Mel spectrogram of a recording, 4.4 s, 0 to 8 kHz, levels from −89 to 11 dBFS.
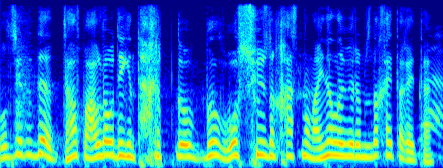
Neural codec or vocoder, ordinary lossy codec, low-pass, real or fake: none; none; 7.2 kHz; real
